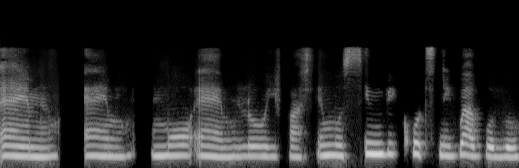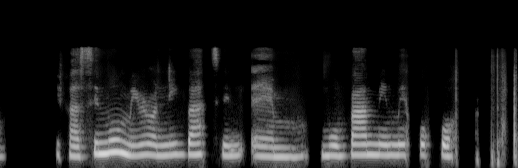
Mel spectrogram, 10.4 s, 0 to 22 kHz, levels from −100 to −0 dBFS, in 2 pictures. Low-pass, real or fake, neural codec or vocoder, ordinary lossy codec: none; fake; codec, 16 kHz, 1 kbps, X-Codec, WavLM features, trained on Multilingual LibriSpeech; none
